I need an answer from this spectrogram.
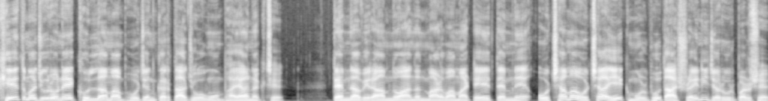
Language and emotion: Gujarati, sad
